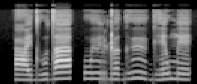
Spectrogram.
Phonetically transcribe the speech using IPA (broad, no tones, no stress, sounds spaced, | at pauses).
ʕ e dʱ u d a | w ʉː r ɖ ɵ ə̯ ɡʱ ʉː ɡʱ e w m e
